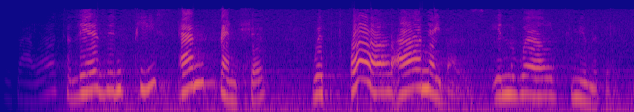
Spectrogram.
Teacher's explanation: At the end of some of her words, she dropped the R. So this was a non-rhotic accent. And you'll also notice that her vowels sound very different from the vowels of most American accents today.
